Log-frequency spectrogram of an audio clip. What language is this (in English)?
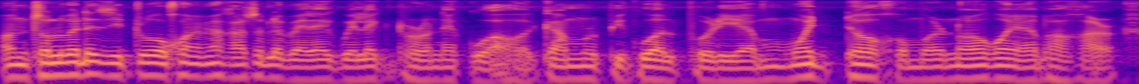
Assamese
